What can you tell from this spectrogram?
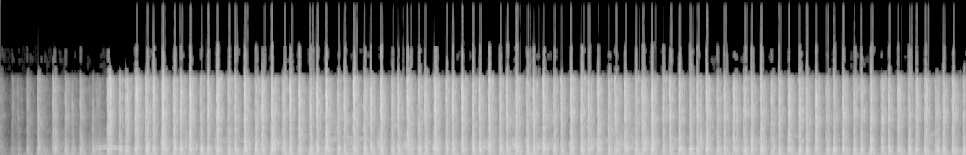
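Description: Afro-Paraguayan Cambacua drums playing a fast, dense, driving rhythm, fading in over the first second or so and then holding at full level.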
